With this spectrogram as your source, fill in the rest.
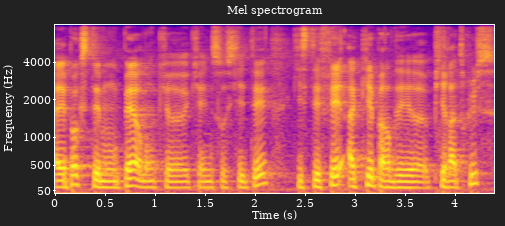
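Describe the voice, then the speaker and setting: With a southern French accent, a man speaks at a very fast pace. His tone is dark and mellow, at a medium pitch with ordinary variation. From southern France, near Avignon. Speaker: crypto entrepreneur. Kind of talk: casual interview. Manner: hesitant, many fillers.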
